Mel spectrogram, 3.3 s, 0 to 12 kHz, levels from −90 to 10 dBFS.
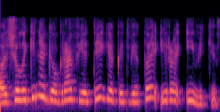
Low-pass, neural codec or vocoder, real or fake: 7.2 kHz; codec, 16 kHz, 4.8 kbps, FACodec; fake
